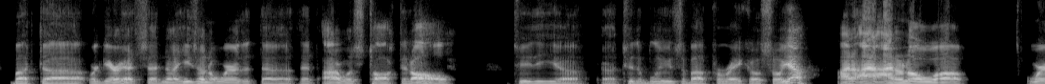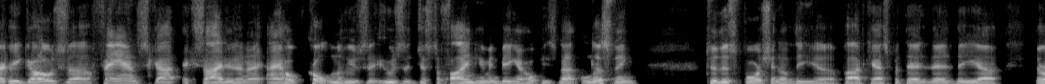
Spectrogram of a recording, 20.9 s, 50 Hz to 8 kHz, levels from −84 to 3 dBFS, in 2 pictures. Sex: male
